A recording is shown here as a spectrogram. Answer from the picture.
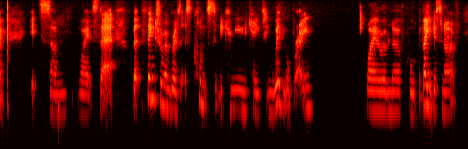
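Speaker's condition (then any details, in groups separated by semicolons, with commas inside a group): No condition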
